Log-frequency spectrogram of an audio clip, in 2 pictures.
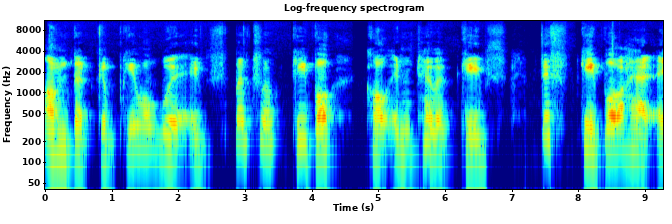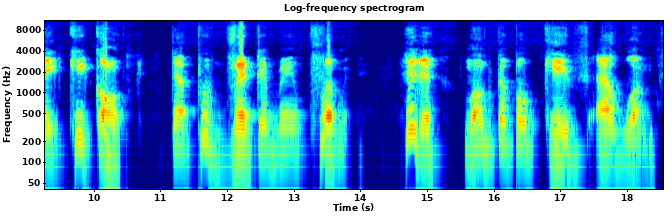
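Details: Young adult man with cerebral palsy who uses a wheelchair, out of school six years; dysarthria (cerebral palsy).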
